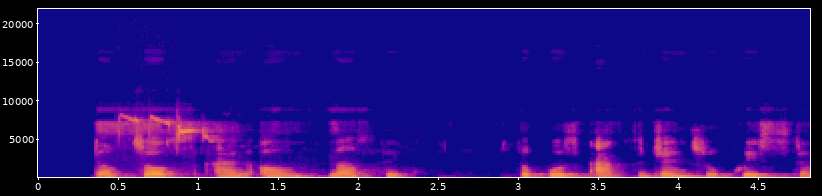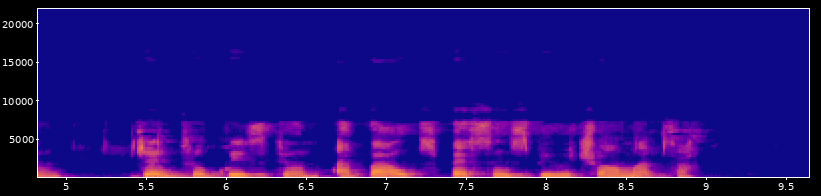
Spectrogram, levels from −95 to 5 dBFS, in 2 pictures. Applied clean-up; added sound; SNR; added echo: neural mask model DeepFilterNet 3.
